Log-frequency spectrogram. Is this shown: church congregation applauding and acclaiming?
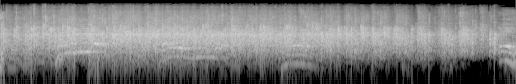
yes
